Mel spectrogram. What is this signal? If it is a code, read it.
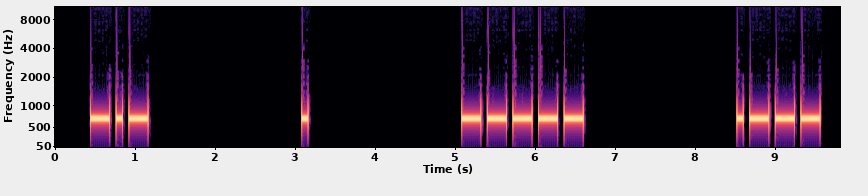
Morse code, heard as a keyed tone, about 15 wpm, spaced as for 4 wpm, 700 Hz. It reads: KE0J
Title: USA Call Signs - 8x Character Spacing - 15wpm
